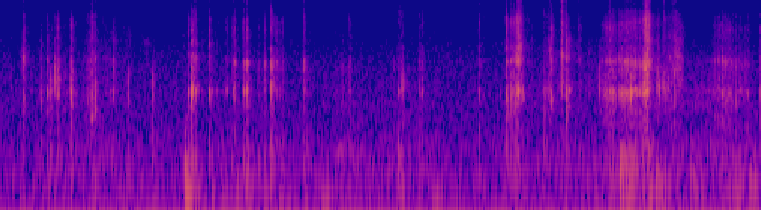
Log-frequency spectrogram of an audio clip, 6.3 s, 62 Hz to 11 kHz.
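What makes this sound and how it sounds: A metal utility-knife blade scrapes across the surface of a thinned, solid white bar of 72% laundry soap from 2012, dried for eight years and held in hand. The result is a quiet series of short, dry, crunchy scrapes with a bright crackle centered around 1 kHz. Powdery shavings build up as it goes.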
